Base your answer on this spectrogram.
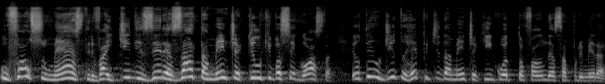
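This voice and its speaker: Talking at a very fast pace, a man uses an extremely high pitch and lively intonation. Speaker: preacher. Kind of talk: sermon.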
